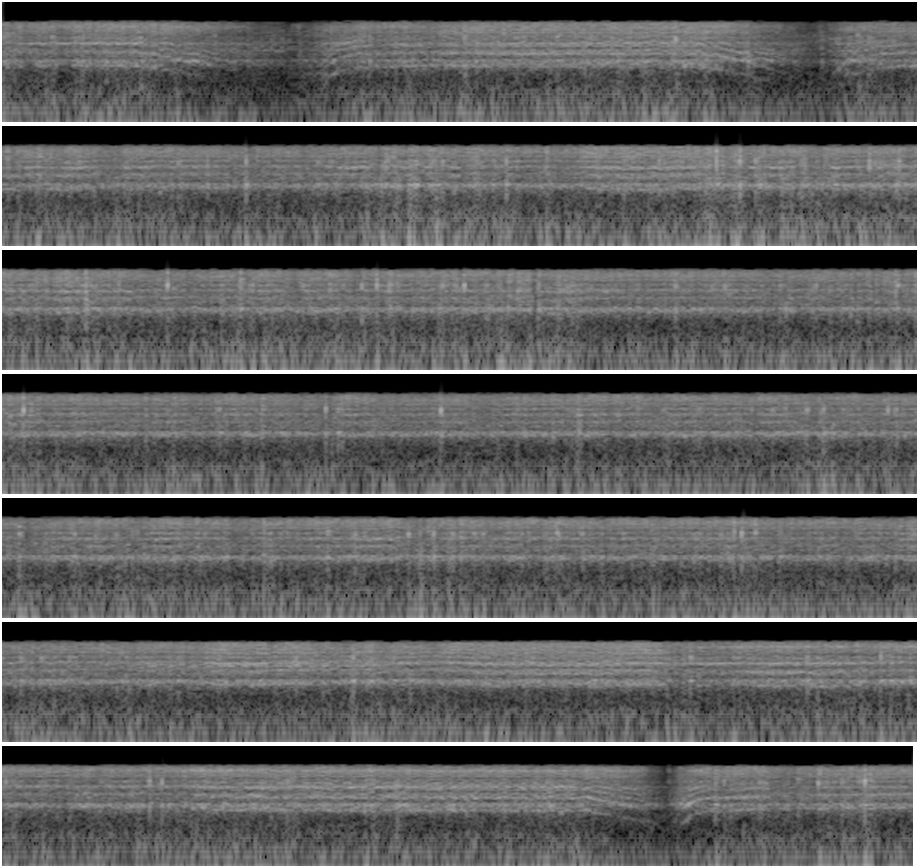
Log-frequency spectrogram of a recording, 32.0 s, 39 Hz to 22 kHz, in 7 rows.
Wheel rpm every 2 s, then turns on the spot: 130, 120, 220, 230, 230, 230, 230, 230, 230, 230, 230, 230, 220, 220, 210, 180.
none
